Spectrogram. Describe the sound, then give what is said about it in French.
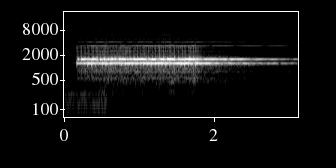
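An old, dusty landline telephone that hardly ever works rings once, a loud, sustained electronic trill that starts abruptly and fades slightly toward the end, heard alone with no talking. “On n'entend que ça, la sonnerie du téléphone, celle de son fixe, qui ne fonctionne presque jamais, faut voir l'état de l'appareil et la poussière dessus, autour.”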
